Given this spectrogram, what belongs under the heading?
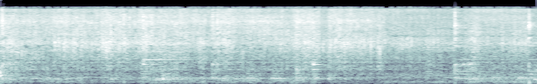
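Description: Tomato and potato frying in a pan, a steady loud sizzle with occasional clicks of a spatula stirring through, close up and unbroken for several seconds.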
